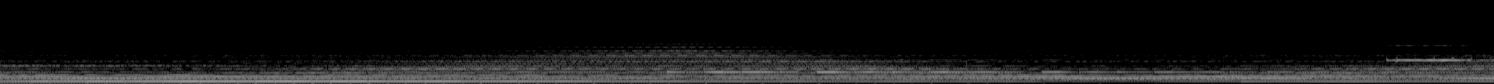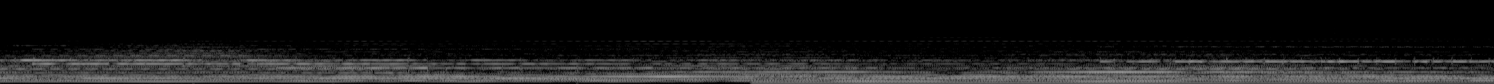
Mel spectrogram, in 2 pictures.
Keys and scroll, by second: 2.1 Delete, 5.1 ctrl+z, 27.5 ctrl+z.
